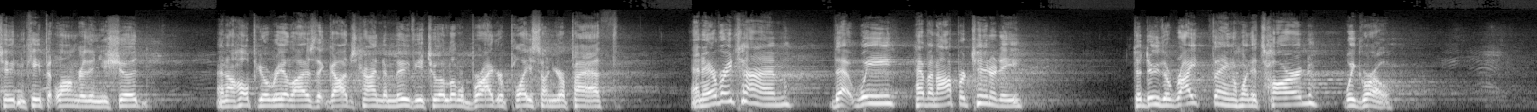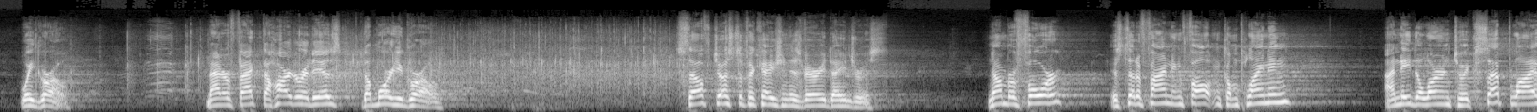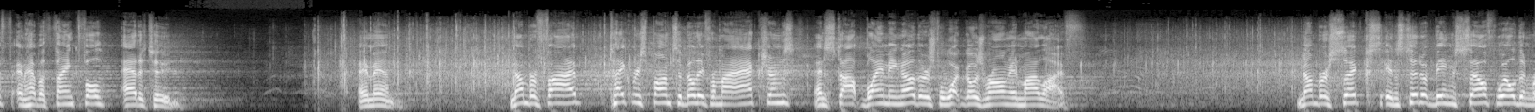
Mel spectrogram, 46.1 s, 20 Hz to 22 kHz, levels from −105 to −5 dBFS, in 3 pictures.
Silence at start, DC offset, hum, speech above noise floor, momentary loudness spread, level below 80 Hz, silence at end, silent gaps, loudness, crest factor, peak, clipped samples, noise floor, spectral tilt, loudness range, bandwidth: 0 s; under 0.1%; none; 48 dB; 18 LU; -60 dBFS; 0 s; none; -12 LUFS; 14 dB; 0 dBFS; under 0.1%; -60 dBFS; -3.5 dB/octave; 6 LU; 13.5 kHz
